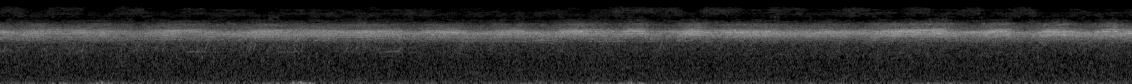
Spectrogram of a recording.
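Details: Male Japanese cicadas shrilling in summer in Japan, a continuous dense high buzzing chorus with steady loudness and slight pulsing throughout, no other clear sounds.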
